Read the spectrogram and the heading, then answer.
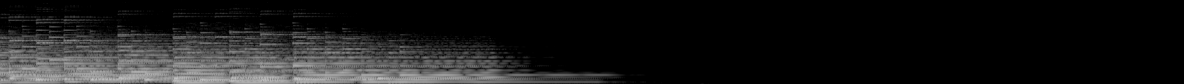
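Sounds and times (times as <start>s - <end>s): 
music: 0.0s - 6.4s.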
